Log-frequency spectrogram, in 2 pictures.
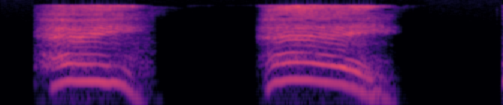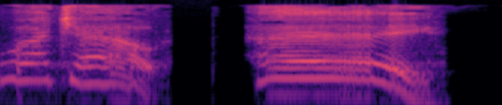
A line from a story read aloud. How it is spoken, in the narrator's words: he started yelling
